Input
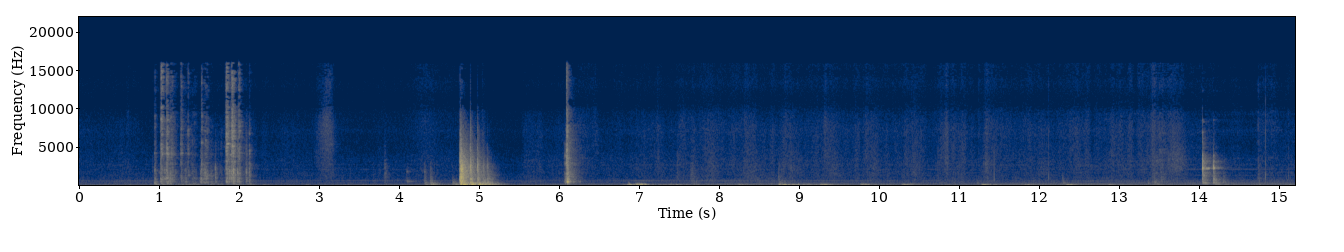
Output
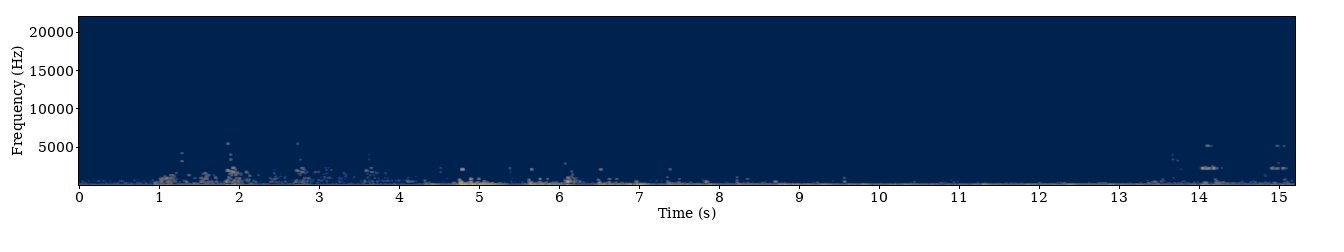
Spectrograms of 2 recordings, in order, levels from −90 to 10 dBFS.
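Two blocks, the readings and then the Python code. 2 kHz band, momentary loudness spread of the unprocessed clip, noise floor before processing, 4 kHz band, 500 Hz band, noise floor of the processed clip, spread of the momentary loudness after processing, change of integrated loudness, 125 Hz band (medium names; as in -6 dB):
-12.5 dB, 25 LU, -62 dBFS, under -25 dB, -6.0 dB, -61 dBFS, 21 LU, -8.5 dB, -1.5 dB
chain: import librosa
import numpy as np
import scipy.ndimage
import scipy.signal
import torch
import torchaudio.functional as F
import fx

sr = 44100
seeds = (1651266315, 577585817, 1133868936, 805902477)

y = fx.sample_hold(x, sr, seeds[0], rate_hz=7400.0, jitter_pct=0)
y = fx.echo_feedback(y, sr, ms=865, feedback_pct=52, wet_db=-13)
y = np.maximum(y, 0.0)
y = fx.spec_topn(y, sr, count=8)
y = y * librosa.db_to_amplitude(4.5)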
